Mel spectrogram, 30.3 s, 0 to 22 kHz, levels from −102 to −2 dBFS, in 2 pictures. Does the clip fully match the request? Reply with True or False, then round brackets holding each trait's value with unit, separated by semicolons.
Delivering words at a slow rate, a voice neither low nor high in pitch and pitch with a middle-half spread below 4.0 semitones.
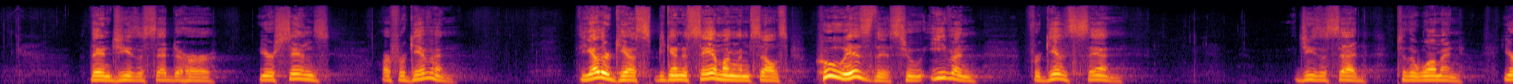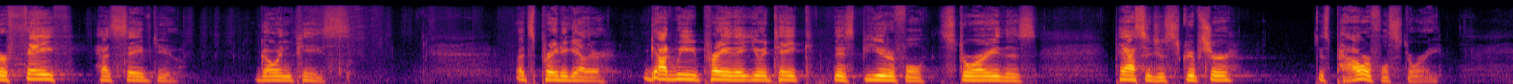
True (115 wpm; 150 Hz; 2.9 semitones)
